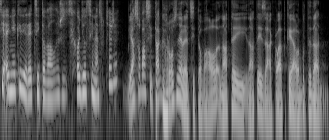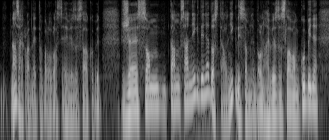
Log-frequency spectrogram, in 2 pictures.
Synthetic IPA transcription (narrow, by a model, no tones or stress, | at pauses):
sia̰jɲɪɛkɛd̪iɾɛt͡sit̪ɔʋalʒɛxɔɟilsinasu̥ːcaʒɛjasɔmasit̪aɡɦɾɔzɲɛɾɛt͡sit̪ɔʋa̰lnat̪ɛjna̰t̪ɛjza̰ːkla̰t̪kɛa̰lɛbɔt̪ɛd̪anazaːkla̰d̪nɛ̰jt̪ɔbɔ̰lɔ̰ʋla̰sɲɛɦʋɪɛzɔsla̰ʊkubḭnʒɛsɔmt̪amsaɲiɡd̪iɲɛd̪ɔst̪a̰lɲiɡd̪isɔmɲɛbɔ̰lnaɦʋɪɛzɔslaʋɔmkubiɲɛ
